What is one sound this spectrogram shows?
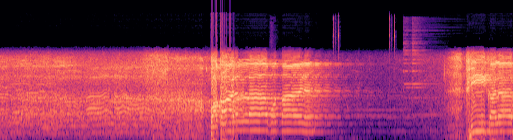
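A man preaches loudly into a microphone in a chanting, sing-song voice.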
